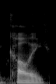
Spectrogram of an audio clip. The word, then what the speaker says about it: colleague: The tricky part here is often the stress. Where is the strong sound? Let's say it slowly. Colleague. It's on the first part, right? Colleague, not colleague.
